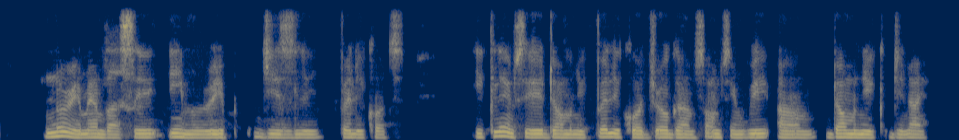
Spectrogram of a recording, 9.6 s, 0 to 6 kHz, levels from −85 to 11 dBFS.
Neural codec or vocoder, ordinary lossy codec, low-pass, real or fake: codec, 16 kHz in and 24 kHz out, 2.2 kbps, FireRedTTS-2 codec; none; 5.4 kHz; fake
